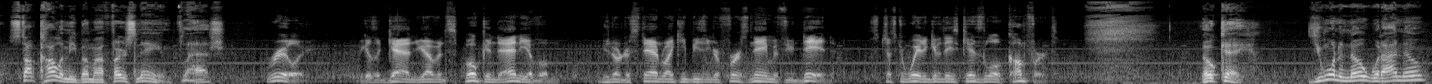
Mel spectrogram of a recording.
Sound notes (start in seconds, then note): 10.8 deep breath in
